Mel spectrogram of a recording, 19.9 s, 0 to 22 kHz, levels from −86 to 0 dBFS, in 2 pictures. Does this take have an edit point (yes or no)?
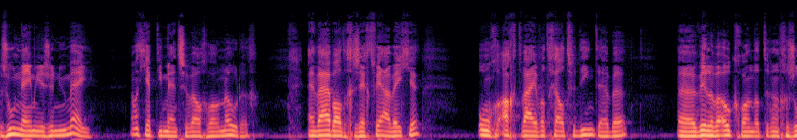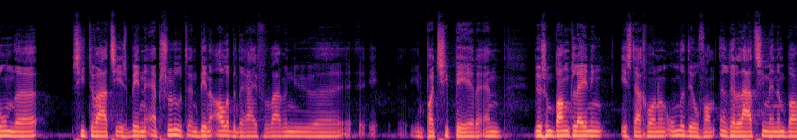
no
